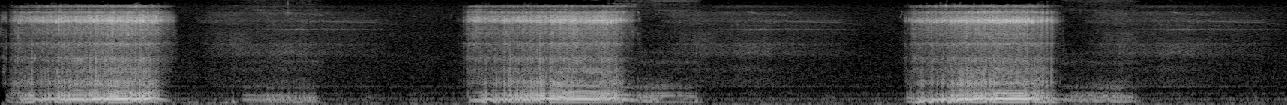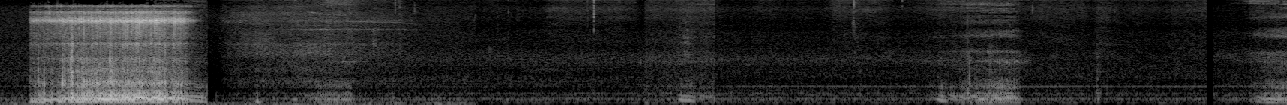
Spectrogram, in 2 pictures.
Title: You say my dog is snoring? 😴😂 #Snoring #Sleep #Noise #Dog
